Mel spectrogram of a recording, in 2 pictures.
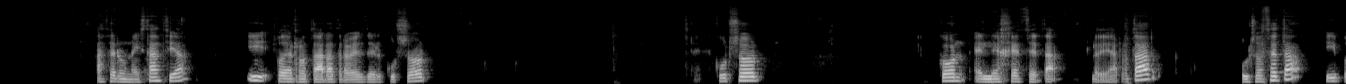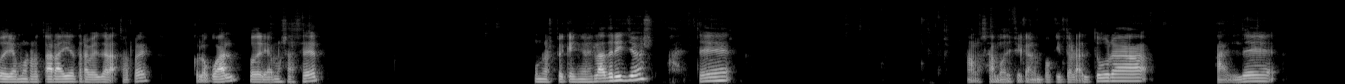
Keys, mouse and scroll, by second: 1.2 middle click, 2.8 r, 20.2 alt+d, 20.6 r, 22.3 middle click, 22.8 g, 23.6 shift+middle click, 23.8 middle click, 24.4 alt+d, 25.8 r.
